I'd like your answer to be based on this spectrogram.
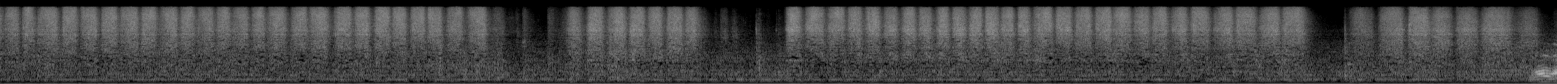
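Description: Hand sanding a wooden wall shelf with 150 grit sandpaper: steady, close scratchy rubbing strokes in a fast rhythm, with a few brief pauses between passes.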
